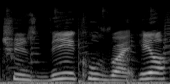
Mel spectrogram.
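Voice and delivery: normal talking voice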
